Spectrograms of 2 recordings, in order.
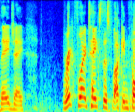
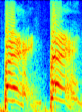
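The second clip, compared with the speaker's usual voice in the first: high, explosive imitation of gunshots; mimicked bangs, pitched way up; 12 semitones higher, 4 dB louder than usual. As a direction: fire each one off as a shout. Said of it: "like gunshots".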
